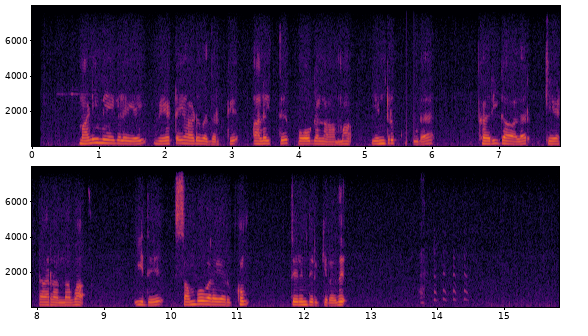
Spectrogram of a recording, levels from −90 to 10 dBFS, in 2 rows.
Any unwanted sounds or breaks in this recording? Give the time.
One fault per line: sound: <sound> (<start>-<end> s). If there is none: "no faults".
sound: dropout (5.6-5.7 s)
sound: laugh (13.7-14.5 s)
